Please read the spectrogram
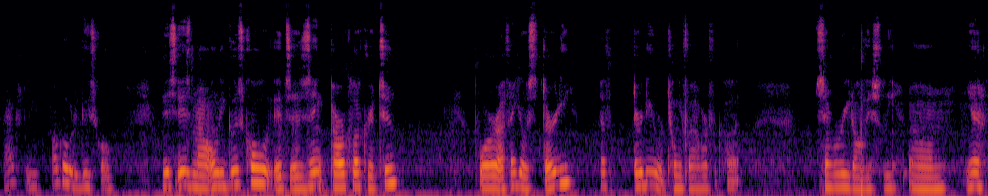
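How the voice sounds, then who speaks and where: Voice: medium pitch, mellow, slightly rough, low-quality recording. Someone giving a casual, informal show-and-tell review as a hobbyist presenter, speaking hesitantly with trailing asides. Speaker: hobbyist presenter showing a collection.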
